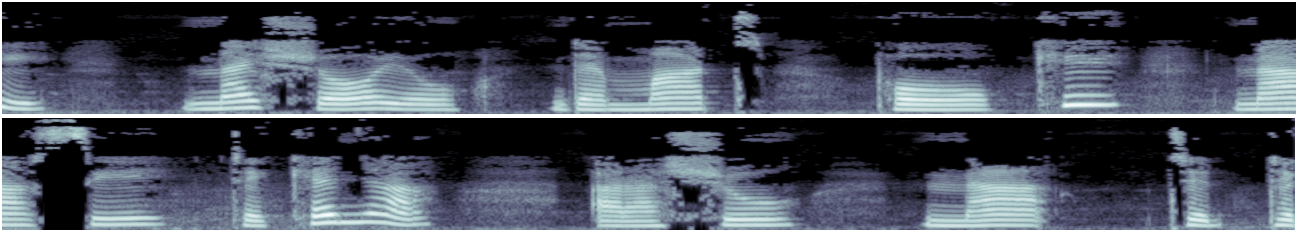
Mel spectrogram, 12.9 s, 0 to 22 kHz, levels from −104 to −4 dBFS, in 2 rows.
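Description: Throughout the speech, heavy watery swirling is audible, with metallic chirps on s sounds, smeared consonant onsets and nothing above 20.4 kHz. The likely cause is MP3 compression near 32 kbps, with weak frequency lines switching on and off between frames.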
